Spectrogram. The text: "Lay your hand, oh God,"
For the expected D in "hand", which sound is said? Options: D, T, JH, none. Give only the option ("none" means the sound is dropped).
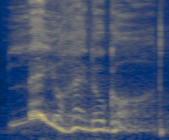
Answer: D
